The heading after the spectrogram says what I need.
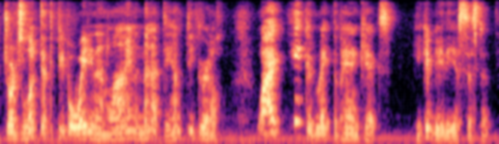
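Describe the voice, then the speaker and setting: A man narrating a children's storybook in an expressive, playful way, speaking directly to young listeners. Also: mid-range voice, brisk. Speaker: storybook reader.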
